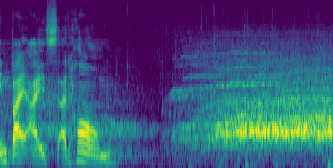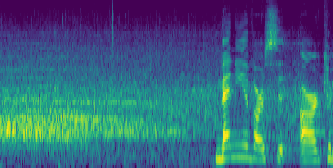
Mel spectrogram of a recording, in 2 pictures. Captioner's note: cheers and applause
